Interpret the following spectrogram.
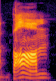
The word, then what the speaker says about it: bomb: yes in here a bomb we do not pronounce the second B how however in this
